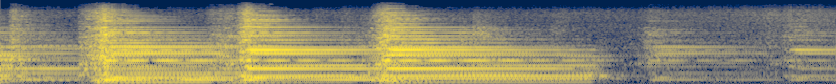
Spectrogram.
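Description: Guitar strumming chords, three strums about two-thirds of a second apart, the last chord left ringing and fading out near the end, played into a looper pedal as it records a loop.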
